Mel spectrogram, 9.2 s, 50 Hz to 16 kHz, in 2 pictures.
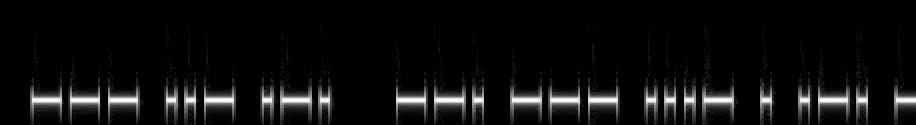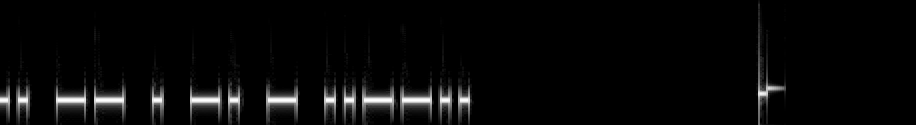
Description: Morse code, heard as a keyed tone, about 25 wpm, 700 Hz. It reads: OUR GOVERNMENT?
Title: Sentences from Top 1000 Words - Review Part 3 - 25wpm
